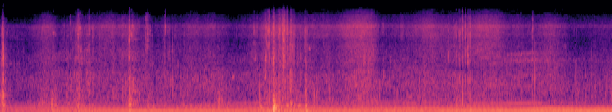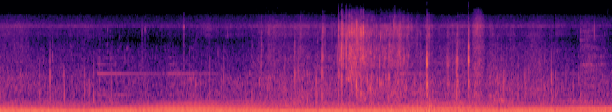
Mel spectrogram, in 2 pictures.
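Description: Steady low drone of a motorboat engine running nearby, with a few light knocks and handling noises on the kayak.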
